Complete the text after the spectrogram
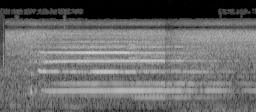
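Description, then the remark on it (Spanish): A steam locomotive whistle sounds one steady, chord-like blast lasting over a second, fairly loud, above a constant rushing background with no one speaking. “Pero yo seguiré viniendo aquí todos los domingos, esperando un milagro del tiempo y escuchar los silbidos de la máquina de vapor”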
